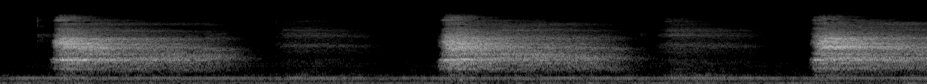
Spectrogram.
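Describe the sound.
Slow, deep breathing during a guided relaxation exercise, inhaling and exhaling. Three long, loud, airy breaths alternate with two shorter, softer ones, and no one talks.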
